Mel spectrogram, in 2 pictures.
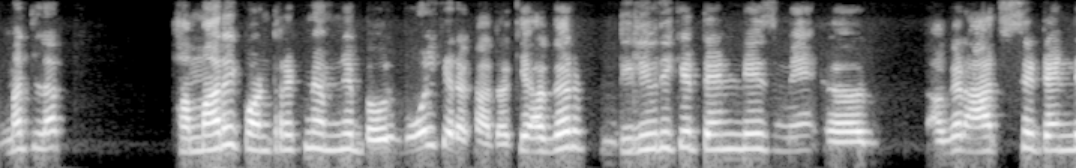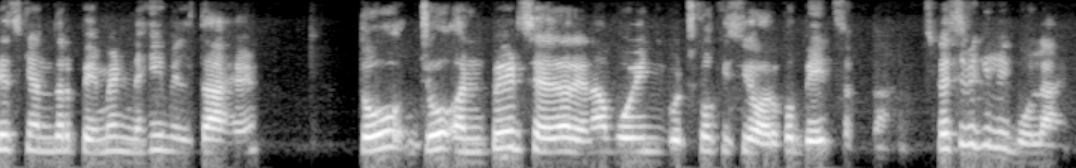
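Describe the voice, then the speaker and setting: A man's voice: high voice, no echo, low-quality recording. Man teaching law with rhetorical questions. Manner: slowly reads English definitions, then explains quickly in casual speech; asks the class rhetorical questions. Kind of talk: conversational law lecture.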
